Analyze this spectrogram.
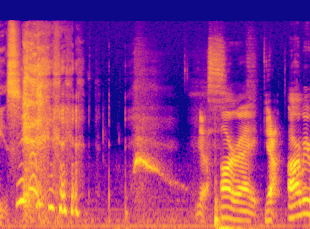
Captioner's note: laughter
